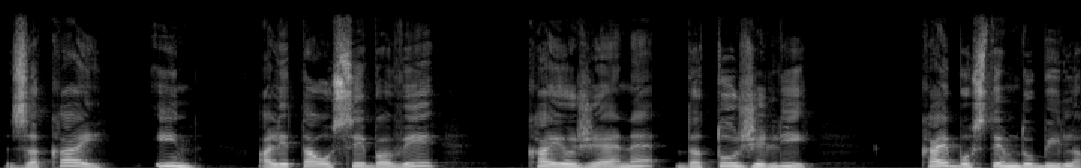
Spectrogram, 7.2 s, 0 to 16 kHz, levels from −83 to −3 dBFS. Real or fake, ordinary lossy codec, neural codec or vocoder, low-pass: real; none; none; 14.4 kHz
